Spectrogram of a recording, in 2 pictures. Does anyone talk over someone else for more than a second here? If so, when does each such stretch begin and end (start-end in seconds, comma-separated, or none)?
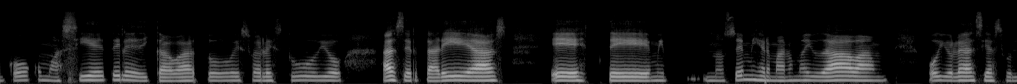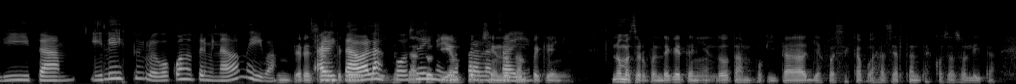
12.9-15.5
